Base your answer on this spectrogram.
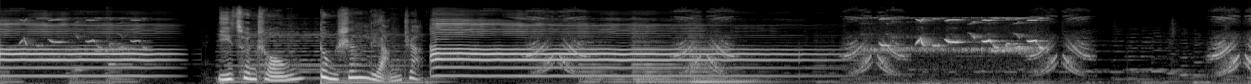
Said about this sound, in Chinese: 夜莺开口唱歌：“啊！”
